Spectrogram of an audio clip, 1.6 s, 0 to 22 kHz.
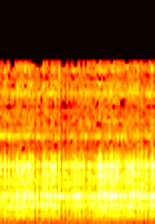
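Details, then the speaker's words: EBM-Papst Q-series shaded-pole fan motor M4Q045-CA01-09, 230 VAC, 1300 rpm, sleeve bearings, from a 2 kW heater fan: steady rough hiss and rattle over the hum, stalling; worn sleeve bearings with shaft play. "Yes sounds bad and there we and there it stopped so yeah it's a bearing problem I guess"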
